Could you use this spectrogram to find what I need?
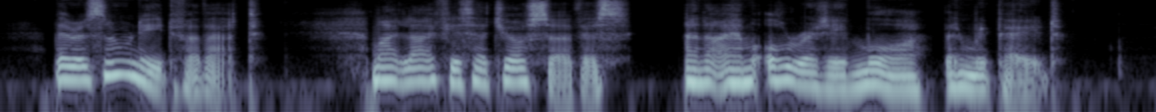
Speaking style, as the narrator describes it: he said coldly

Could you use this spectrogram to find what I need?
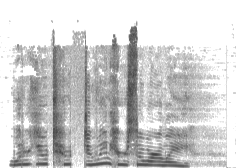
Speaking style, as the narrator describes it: Charlie shouted

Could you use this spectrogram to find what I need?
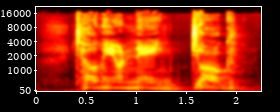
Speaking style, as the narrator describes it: he spat

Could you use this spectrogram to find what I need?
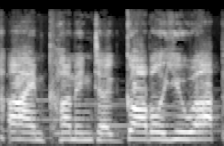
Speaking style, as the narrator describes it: roared the troll

